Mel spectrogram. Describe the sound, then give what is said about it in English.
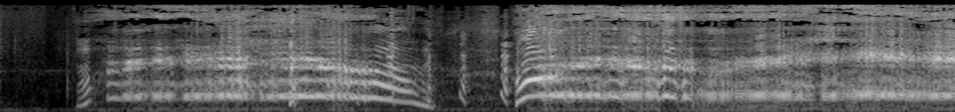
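A man's voice lets out two long, loud, anguished screams of pain, the first wavering and falling off, the second rising again after a brief gasp, a vocal imitation of the Wilhelm scream of a man being bitten by an alligator. “Man getting bit by an alligator and he screams.”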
